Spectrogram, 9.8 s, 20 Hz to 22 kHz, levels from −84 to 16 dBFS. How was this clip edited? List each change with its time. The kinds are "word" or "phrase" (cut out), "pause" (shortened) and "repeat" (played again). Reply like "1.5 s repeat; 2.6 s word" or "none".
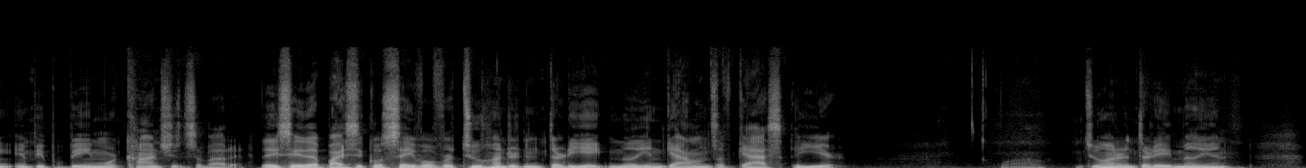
1.9 s pause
